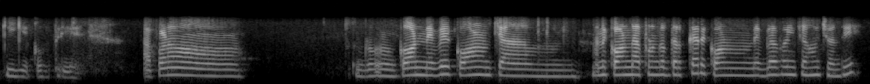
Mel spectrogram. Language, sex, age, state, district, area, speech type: Odia, female, 60+, Odisha, Jharsuguda, rural, conversation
